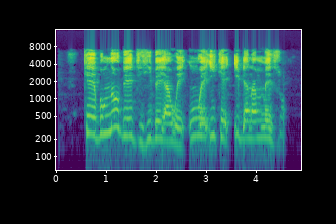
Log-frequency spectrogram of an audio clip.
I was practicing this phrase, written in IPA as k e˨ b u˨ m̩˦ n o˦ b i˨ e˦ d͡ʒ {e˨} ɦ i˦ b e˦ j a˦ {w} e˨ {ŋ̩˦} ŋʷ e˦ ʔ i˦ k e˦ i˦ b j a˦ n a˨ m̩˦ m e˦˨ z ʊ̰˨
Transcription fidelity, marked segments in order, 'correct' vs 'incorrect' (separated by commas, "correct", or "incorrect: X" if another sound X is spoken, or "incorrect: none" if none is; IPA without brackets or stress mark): incorrect: i˨, correct, correct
